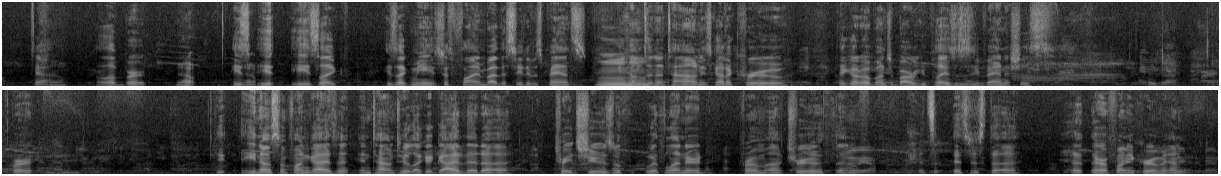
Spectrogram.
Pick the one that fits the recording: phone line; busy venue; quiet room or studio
busy venue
